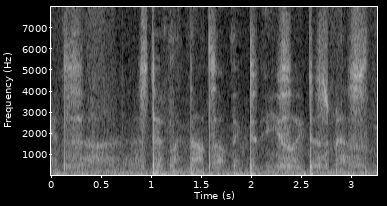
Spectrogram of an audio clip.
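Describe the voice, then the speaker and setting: An ASMR creator whispering about history in a hushed, rambling, musing way, close into a stereo microphone. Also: fast. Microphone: close stereo binaural microphone.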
